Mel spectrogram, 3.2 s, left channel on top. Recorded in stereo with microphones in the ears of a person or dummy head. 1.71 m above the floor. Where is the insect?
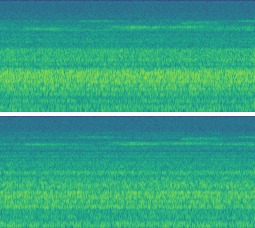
35° left (ahead or behind), 1.6 m.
